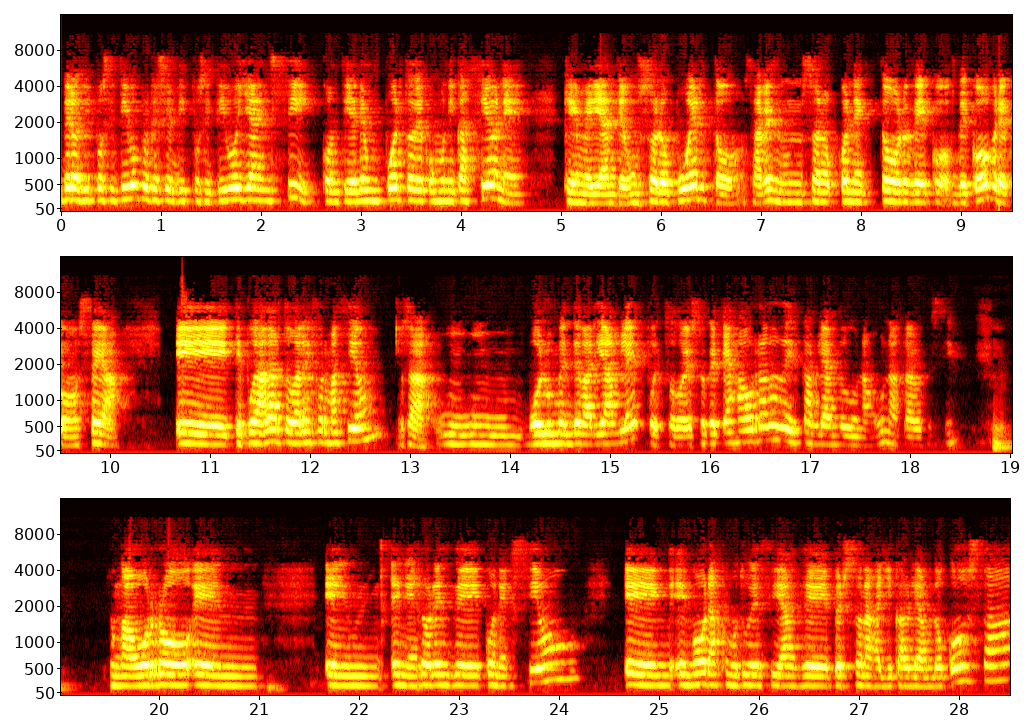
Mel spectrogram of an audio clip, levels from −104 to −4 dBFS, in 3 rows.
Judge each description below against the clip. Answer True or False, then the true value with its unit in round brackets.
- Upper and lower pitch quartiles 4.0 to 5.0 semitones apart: False (3.5 semitones)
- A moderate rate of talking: True (170 wpm)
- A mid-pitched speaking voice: False (195 Hz)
